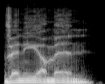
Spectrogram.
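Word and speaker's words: Veniamin: Melbourne's underworld spoke one name in hushed tones above all others: Andrew Veneman, pronounced Veni Amen.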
